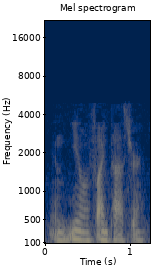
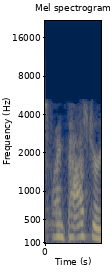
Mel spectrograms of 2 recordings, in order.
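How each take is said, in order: First: "find pasture" tossed off soft and flat; dull reading. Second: "Find pasture" lifted higher, stressing FIND; eager emphasis. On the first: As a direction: say "find pasture" like it means nothing. Dull version of the verse. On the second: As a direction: sell "Find pasture" as a promise. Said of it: "it's like you're gonna go out and you're gonna have the cream of the crop". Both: Shown as a demonstration.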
